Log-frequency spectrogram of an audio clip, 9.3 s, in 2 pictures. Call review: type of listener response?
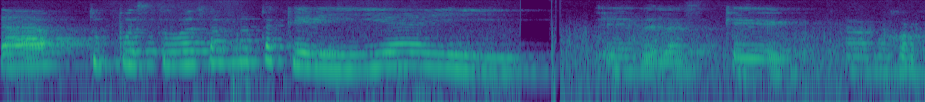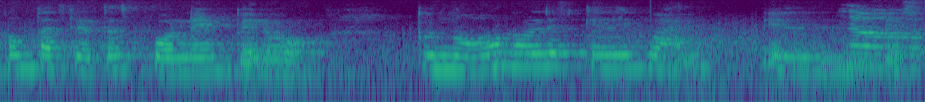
taking over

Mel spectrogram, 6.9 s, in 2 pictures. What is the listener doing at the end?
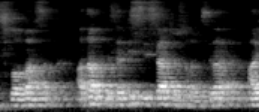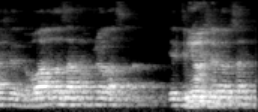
listening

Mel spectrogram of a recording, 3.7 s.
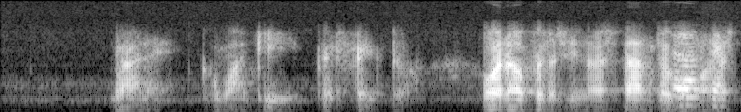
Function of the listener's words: taking over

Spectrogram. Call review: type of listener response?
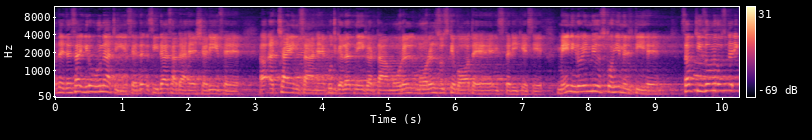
listening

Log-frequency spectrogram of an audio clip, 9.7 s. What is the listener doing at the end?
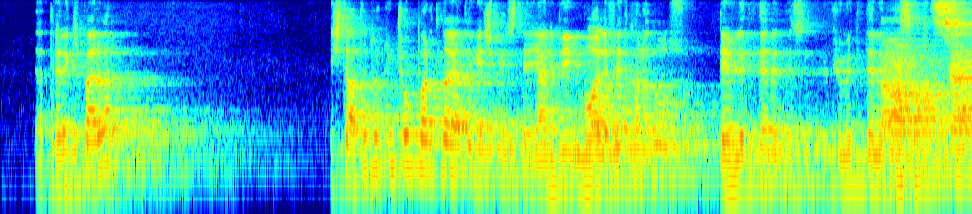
taking over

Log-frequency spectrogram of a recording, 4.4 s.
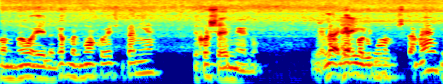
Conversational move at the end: listening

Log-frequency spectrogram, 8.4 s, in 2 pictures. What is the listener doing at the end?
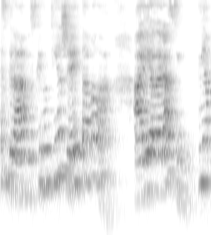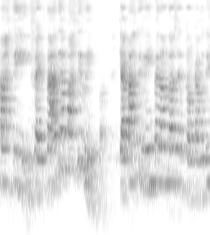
listening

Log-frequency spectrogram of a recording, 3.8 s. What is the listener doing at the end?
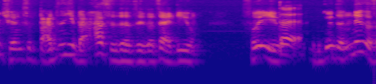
listening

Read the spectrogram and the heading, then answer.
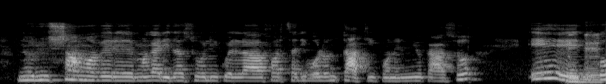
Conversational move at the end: listening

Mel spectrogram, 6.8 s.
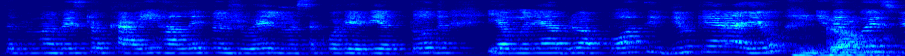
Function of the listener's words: listening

